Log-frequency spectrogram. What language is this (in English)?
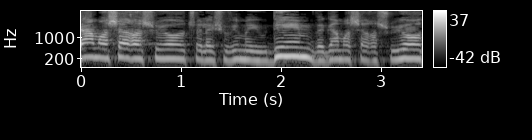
Hebrew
